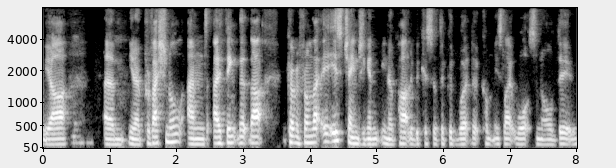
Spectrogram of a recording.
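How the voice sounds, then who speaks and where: In a very clean recording with a silent background, a man speaks at a medium pitch with a Yorkshire accent. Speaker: interviewer. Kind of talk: interview.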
